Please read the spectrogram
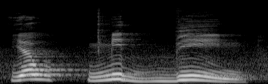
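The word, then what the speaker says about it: яу миддин (يوم الدين): Так как даль является солнечным звуком, автоматически артикль не читается. Итого получается у нас яу миддин. Нужно немножко давить, так как при отсутствии давления на местонахождение буквы даль получится т.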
